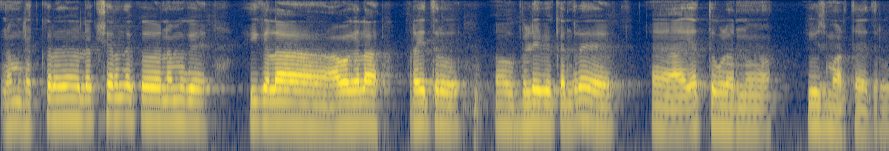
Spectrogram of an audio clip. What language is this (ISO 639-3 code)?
kan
